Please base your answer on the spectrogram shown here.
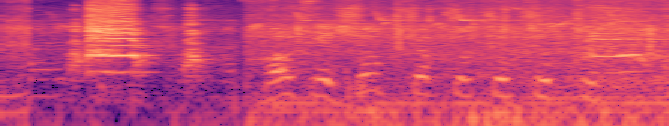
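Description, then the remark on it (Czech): Mr Pavel's hens, which he let researchers study for a project, cluck in a chicken run: a loud squawk comes first, then a steady run of short clucks repeating in quick rhythm against a low outdoor rumble. “Pan Pavel, který ke svým slepicím výzkumníky pustil, vysvětluje, proč se do projektu zapojil.”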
